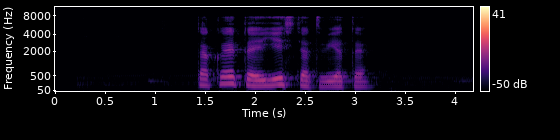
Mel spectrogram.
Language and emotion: Russian, neutral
